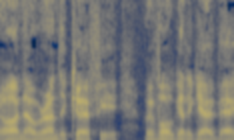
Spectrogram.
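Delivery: ordinary talk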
